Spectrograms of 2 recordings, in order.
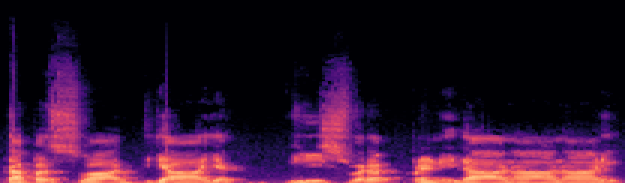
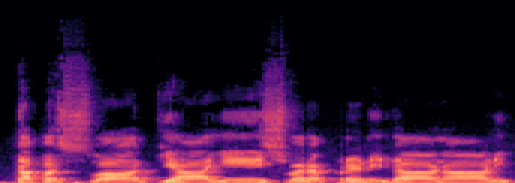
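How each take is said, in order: First: The words are said separately, one by one. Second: The words are run together into one.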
